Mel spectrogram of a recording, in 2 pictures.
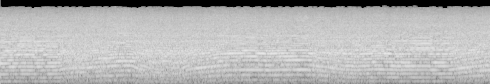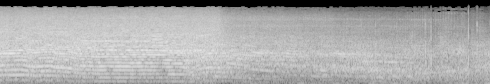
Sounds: Accelerating, Engine, Speech

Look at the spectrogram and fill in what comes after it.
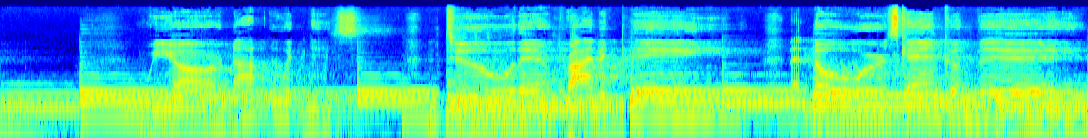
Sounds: Music

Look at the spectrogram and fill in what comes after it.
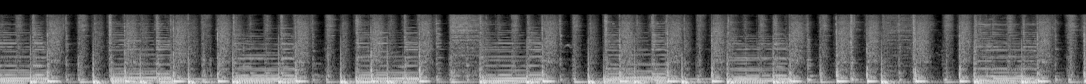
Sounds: Music

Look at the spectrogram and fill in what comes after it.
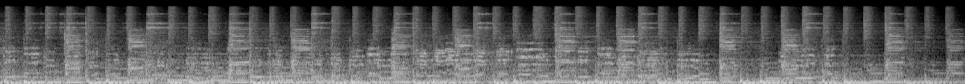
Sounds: Ska

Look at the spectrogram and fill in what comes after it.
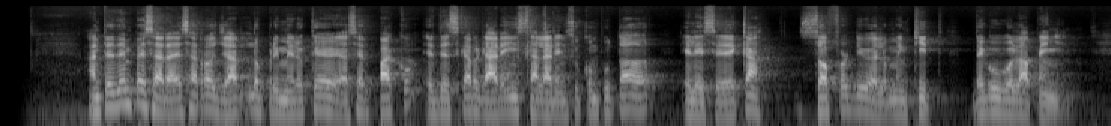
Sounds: Speech

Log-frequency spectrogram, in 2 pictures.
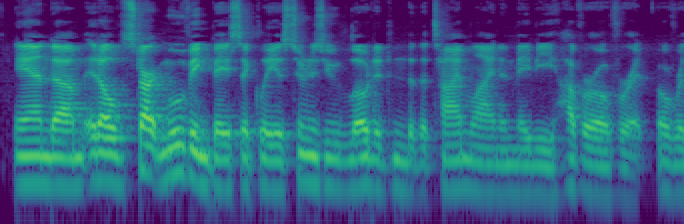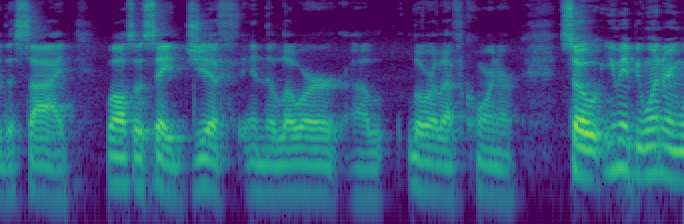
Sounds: Speech

